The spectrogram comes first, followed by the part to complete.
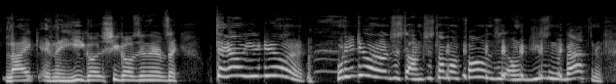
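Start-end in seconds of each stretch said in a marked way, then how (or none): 2.1-3.8 high-pitched imitation of an angry partner; mock outraged demand. Wife walking in on her man, mock high-pitched outrage. 3.8-6.0 high, stammered imitation of caught man; mock defensive excuse. Man caught on his phone by his wife, mock flustered excuse.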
